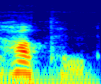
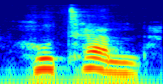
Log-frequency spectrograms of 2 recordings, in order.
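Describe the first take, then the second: First: The stress is on the first syllable. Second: The stress is on the second syllable. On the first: The speaker calls it wrong. "Don't stress ho and say hotel" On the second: The speaker calls it right. "The stress is always on the second syllable"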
